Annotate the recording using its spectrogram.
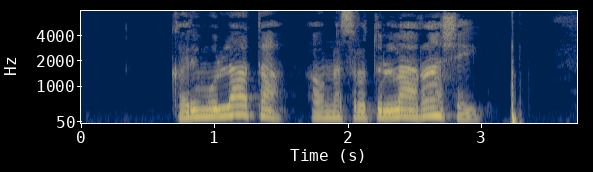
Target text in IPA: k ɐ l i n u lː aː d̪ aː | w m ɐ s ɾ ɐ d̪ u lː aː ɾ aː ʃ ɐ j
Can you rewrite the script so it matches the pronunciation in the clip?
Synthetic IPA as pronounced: k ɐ ɾ i m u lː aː t̪ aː | w n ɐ s ɾ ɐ t̪ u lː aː ɾ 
